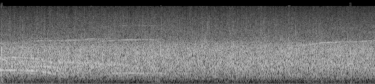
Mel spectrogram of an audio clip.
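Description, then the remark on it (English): An audience at a bilingual Spanish-English church service applauds the Lord as a 'clap offering', a dense, steady wash of clapping that stays loud and even from start to finish, with no voices standing out. “Just give him your best clap offering in this house.”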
